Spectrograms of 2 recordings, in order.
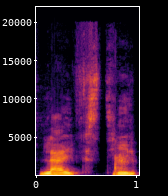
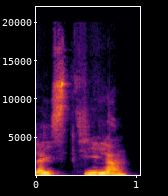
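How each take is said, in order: First: Lifestyle said carefully as "laïf-steel", f sounded; heavy French accent on Lifestyle; re-say Lifestyle in two clear French-accented parts; self-corrected English word. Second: Lifestyle slurred as "la-istyle", the f dropped; French-accented Lifestyle with a swallowed f; botched English word. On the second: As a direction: stumble over Lifestyle, losing its f. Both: Real, not acted. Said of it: "pardon, avec mon super accent anglais".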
